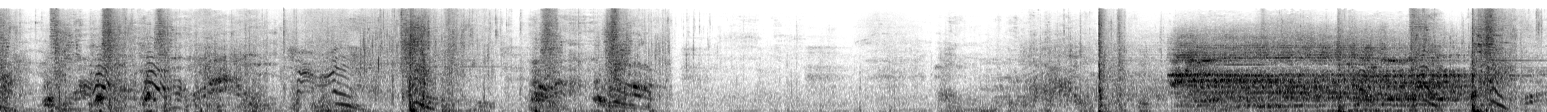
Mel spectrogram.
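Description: Blows land with heavy thuds during a brawl.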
